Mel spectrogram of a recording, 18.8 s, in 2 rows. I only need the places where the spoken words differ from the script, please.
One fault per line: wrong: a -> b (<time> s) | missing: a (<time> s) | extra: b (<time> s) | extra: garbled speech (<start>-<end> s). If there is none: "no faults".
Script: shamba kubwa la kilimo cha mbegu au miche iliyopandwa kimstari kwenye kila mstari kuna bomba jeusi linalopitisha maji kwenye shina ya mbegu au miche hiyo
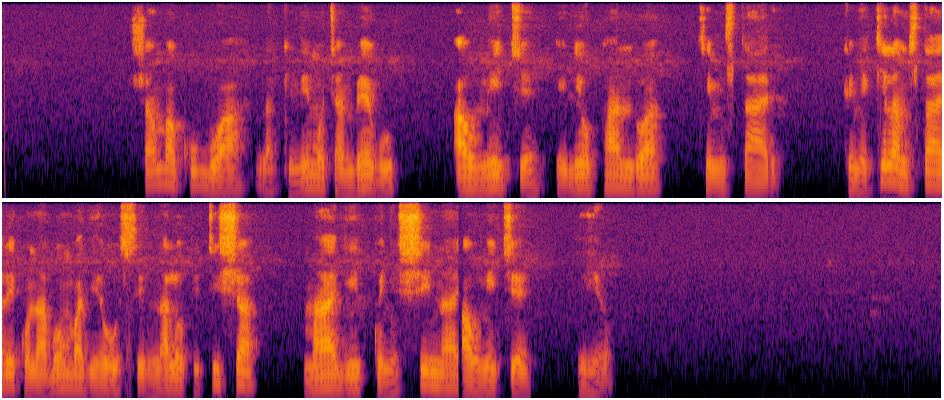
missing: ya mbegu (13.9 s)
